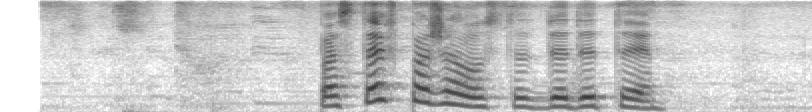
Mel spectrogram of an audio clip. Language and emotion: Russian, positive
